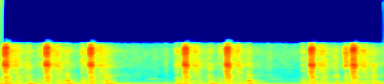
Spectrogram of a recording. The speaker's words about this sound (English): I'll type it up for you right now on my Underwood typewriter.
